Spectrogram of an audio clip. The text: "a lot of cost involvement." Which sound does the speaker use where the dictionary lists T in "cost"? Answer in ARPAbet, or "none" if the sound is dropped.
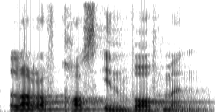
none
